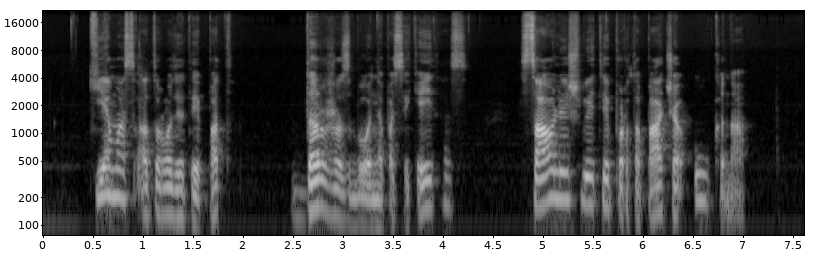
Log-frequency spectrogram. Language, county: Lithuanian, Tauragė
